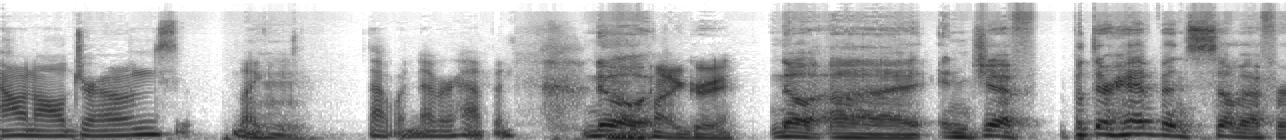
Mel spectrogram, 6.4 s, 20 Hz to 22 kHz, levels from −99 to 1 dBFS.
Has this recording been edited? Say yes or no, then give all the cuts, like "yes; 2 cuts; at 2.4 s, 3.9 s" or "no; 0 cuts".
yes; 1 cut; at 5.3 s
